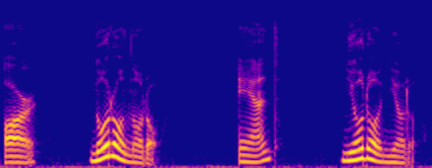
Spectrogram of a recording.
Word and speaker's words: nyoronyoro: Now the second word is nyoronyoro. Note how there is a Y between the N and the O. Now this one is a little hard to pronounce, so let's do it again. Nyoro nyoro.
